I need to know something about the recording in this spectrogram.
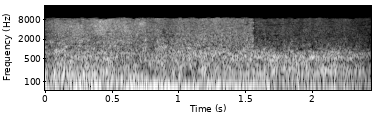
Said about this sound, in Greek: Σε άλλο βίντεο, ένα από τα τούνελ γεμίζει νερό.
